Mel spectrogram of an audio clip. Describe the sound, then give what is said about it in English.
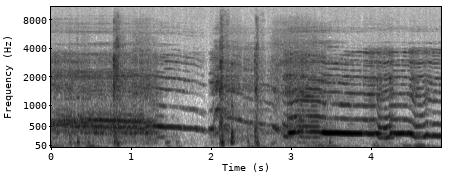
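A man who says he was chopping onions cries and whimpers in drawn-out, wavering wails, with sharp catching sobs breaking in between the sustained high moans. It is loud, continuous and has no speech. “They don't make you whimper.”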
